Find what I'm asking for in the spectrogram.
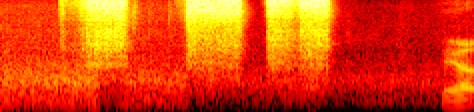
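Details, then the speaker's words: Big truck air tank drain valve (pull-string water drain) leaking: sharp bursts of high air hiss starting and stopping in quiet background; moving the valve stopped one tank's leak. "I had one more air leak it was right here um actually it wasn't this tank it was the next one back but it's harder for me to get to it to show you where it was but it's the same thing we're just little valve that you pull the string on it to let water out"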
